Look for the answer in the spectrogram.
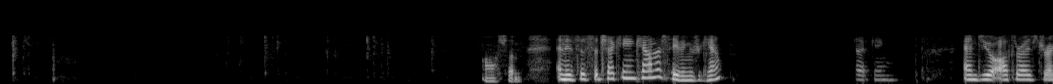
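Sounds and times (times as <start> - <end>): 
keystrokes on a computer keyboard during a phone call: 0.0 - 0.4, 2.1 - 4.0
speech: 4.8 - 7.3, 8.7 - 10.5.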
